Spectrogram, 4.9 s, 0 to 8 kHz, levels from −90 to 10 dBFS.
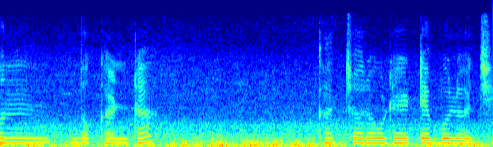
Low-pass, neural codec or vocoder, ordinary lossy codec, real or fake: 7.2 kHz; none; MP3, 64 kbps; real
